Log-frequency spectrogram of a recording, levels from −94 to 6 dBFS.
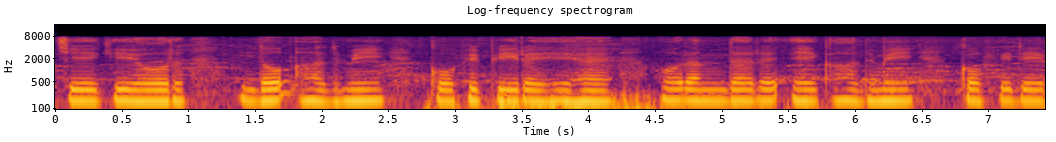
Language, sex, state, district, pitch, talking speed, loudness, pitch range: Hindi, male, Haryana, Charkhi Dadri, 155 Hz, 120 wpm, -15 LUFS, 150-160 Hz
